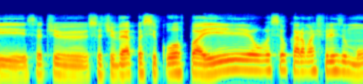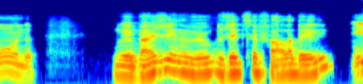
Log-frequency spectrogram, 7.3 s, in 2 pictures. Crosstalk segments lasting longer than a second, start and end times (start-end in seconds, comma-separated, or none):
none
